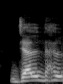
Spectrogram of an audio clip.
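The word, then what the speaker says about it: Kjeldahl: पे मूव करते हैं जल धल मेथड ठीक है के साइलेंट है जल धल मेथड ऐसा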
